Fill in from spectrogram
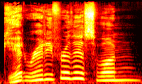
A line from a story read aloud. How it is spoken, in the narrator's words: Delilah sighed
